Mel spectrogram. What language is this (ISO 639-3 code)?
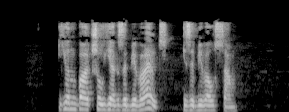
bel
